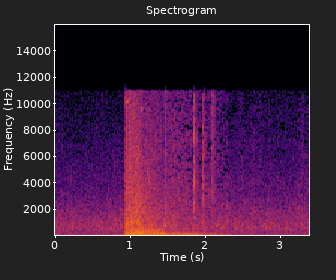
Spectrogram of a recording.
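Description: A pistol fires a single loud shot that echoes away.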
